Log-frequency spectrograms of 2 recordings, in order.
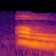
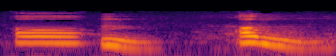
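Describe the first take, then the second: First: It is one short nasal hum. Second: It glides from an open o into m. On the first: The speaker calls it wrong. "不可以读嗡哦，不可以读这样啊" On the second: The speaker calls it right. "真正的发音是"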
